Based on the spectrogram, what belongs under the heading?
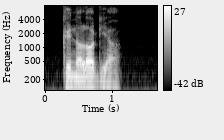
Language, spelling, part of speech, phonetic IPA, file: Polish, kynologia, noun, [ˌkɨ̃nɔˈlɔɟja], Pl-kynologia.ogg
